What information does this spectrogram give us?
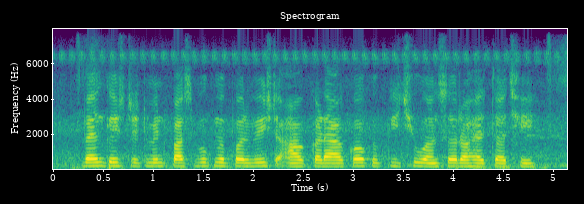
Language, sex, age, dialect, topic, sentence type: Maithili, female, 18-24, Southern/Standard, banking, statement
